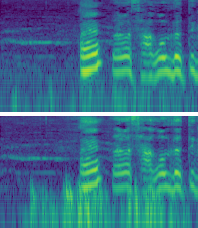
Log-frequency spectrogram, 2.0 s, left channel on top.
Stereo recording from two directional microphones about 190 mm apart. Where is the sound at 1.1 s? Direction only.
15° right (ahead or behind).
